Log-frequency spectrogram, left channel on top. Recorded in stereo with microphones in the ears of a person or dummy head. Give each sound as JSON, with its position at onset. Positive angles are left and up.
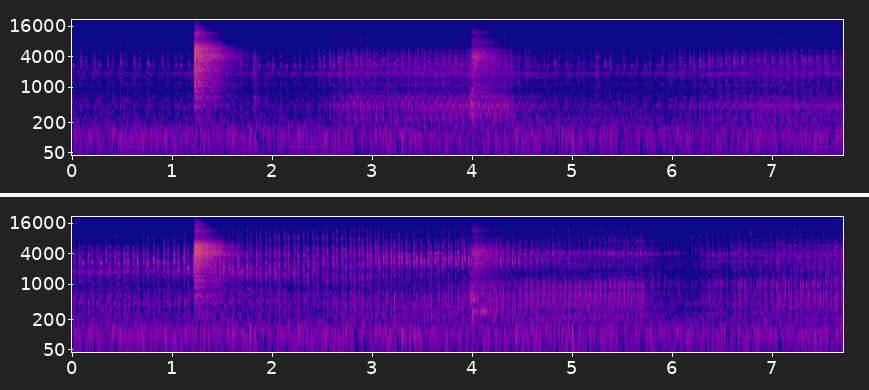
{"t": 1.2, "sound": "a clap", "side_deg": 60, "distance_m": 2.0}
{"t": 4.0, "sound": "a snare drum", "side_deg": 30, "distance_m": 4.5}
